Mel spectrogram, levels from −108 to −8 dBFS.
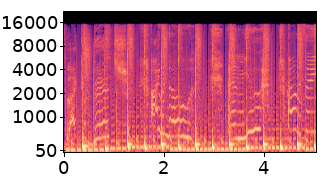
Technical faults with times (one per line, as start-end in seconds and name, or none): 1.27-5.05 section at the wrong speed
